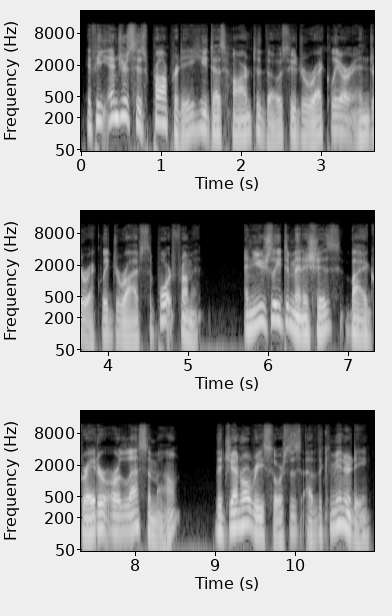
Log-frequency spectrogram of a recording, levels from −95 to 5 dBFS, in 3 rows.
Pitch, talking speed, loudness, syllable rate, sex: 110 Hz, 180 wpm, -21 LUFS, 6.1 syllables/s, male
